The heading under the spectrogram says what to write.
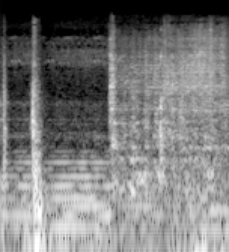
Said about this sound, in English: The smile faded, covering the jagged teeth, and he nodded to me just once before getting in his car and driving away.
